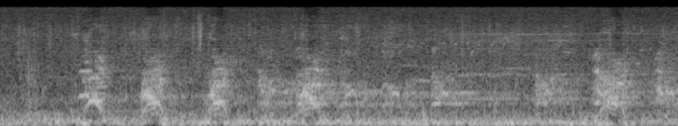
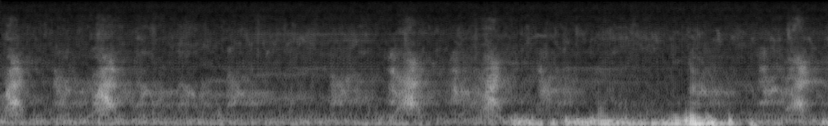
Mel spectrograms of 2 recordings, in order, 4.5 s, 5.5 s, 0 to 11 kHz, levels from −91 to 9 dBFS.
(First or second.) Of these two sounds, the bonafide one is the first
